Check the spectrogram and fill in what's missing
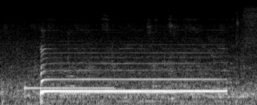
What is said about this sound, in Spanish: Inmediatamente llega el subte.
